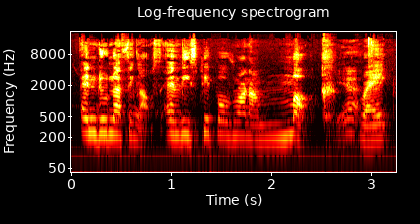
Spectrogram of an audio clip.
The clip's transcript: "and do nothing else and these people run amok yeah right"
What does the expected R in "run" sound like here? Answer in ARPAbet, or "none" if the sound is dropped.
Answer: R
